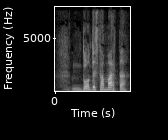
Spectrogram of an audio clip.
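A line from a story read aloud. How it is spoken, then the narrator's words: Exclaimed. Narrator (Spanish): exclamó Bob Cratchit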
